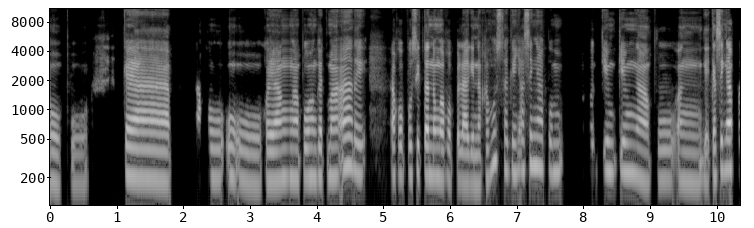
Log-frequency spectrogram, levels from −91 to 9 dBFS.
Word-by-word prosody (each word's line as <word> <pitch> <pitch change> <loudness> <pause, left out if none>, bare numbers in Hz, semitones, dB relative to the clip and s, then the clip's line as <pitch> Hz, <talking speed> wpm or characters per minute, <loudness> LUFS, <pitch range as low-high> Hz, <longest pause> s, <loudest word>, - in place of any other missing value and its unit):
opo 170 -1 -7 0.5
kaya 195 -3 +5 0.4
ako 200 -1 -6
oo 180 -4 -5
kaya 185 0 +3
nga 195 - +2
po 200 0 -1
hangga't 200 0 -1
maaari 225 +2 +3 0.4
ako 210 +1 -1
po - - -5
si 225 - +1
tanong 205 -2 +5
ako 190 -1 -3
palagi 175 -1 +2
na 170 - -1
kamusta 260 +6 -3
ganyan, 230 0 -3
kasi 240 +3 +1
nga 255 - 0
po 230 -2 -8
mapagkimkim 235 - -6
nga 185 -2 +2
po 190 0 -8
ang 180 -1 -5
kasi 210 +4 +3
nga 245 - +11
po 240 - -10
200 Hz, 160 wpm, -22 LUFS, 190-225 Hz, 0.5 s, nga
